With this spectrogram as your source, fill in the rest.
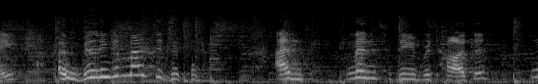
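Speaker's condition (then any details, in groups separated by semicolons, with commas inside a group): Cerebral palsy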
